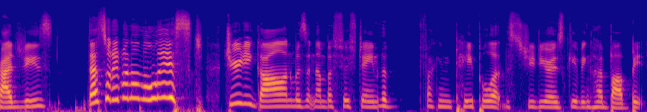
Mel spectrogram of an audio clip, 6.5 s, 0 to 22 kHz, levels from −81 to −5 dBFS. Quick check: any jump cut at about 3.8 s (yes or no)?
yes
